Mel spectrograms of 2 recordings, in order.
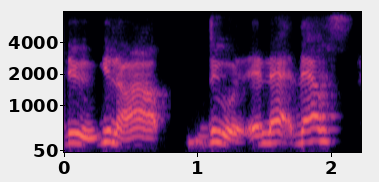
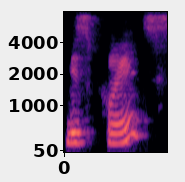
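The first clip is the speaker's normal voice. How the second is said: put-on very calm voice; 4 dB quieter than usual. Retelling a doctor giving serious news: imitating a very calm voice. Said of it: "in the most calm voice".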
